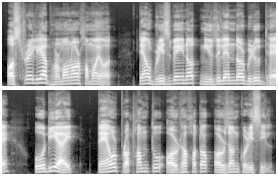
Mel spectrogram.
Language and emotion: Assamese, neutral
